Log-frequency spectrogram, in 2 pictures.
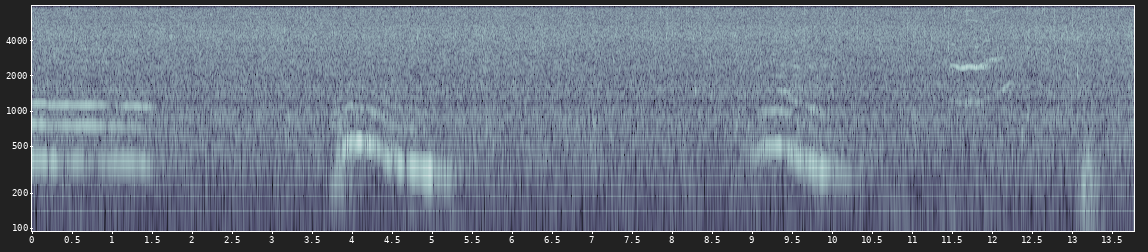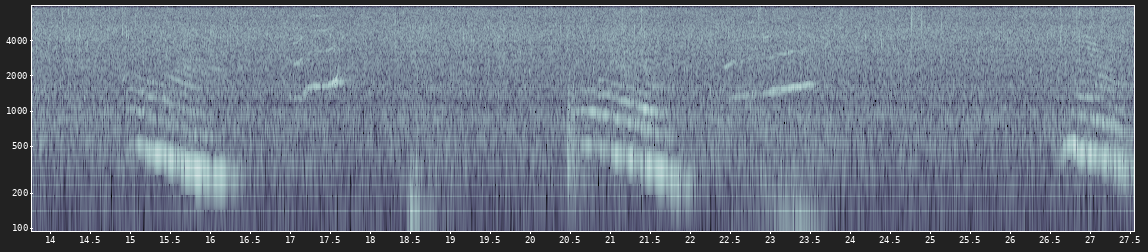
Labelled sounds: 0.0	1.5	humpback whale, 1.0 to 1.2 kHz
3.9	4.5	humpback whale, 0.78 to 1.2 kHz
9.1	9.9	humpback whale, 0.88 to 1.6 kHz
11.5	12.2	humpback whale, 1.1 to 3.0 kHz
15.0	15.9	humpback whale, 0.91 to 2.0 kHz
17.0	17.8	humpback whale, 1.2 to 5.1 kHz
20.6	21.7	humpback whale, 0.78 to 1.6 kHz
22.5	23.6	humpback whale, 1.2 to 3.4 kHz
26.8	27.4	humpback whale, 0.78 to 2.1 kHz

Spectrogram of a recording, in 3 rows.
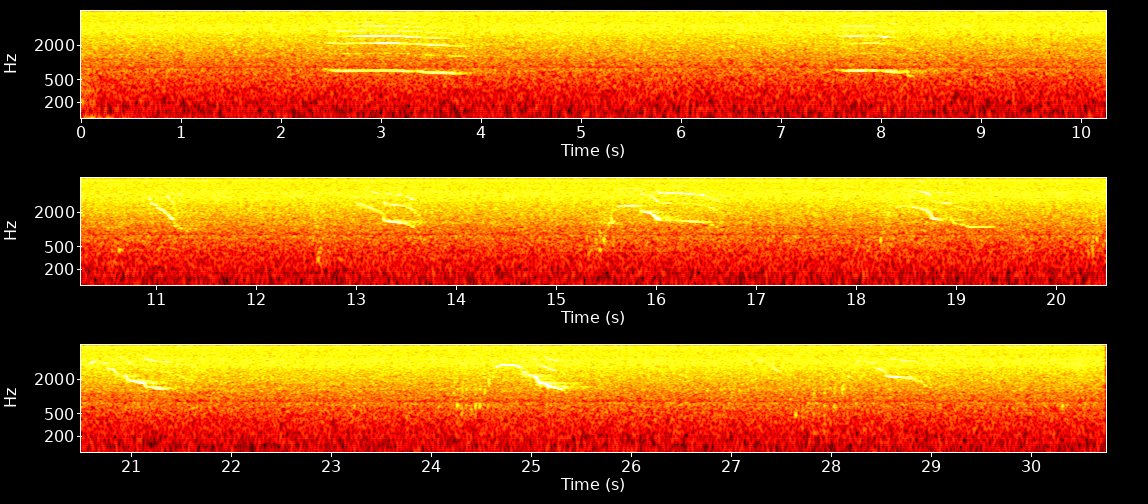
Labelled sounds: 2.5	3.9	humpback whale, 1.9 to 4.4 kHz
7.6	8.1	humpback whale, 2.0 to 4.4 kHz
13.0	13.6	humpback whale, 1.1 to 2.9 kHz
15.6	16.6	humpback whale, 1.2 to 4.6 kHz
18.6	19.4	humpback whale, 1.0 to 2.5 kHz
20.9	21.5	humpback whale, 1.3 to 4.4 kHz
24.6	25.4	humpback whale, 1.2 to 3.6 kHz
28.6	29.1	humpback whale, 1.4 to 4.4 kHz

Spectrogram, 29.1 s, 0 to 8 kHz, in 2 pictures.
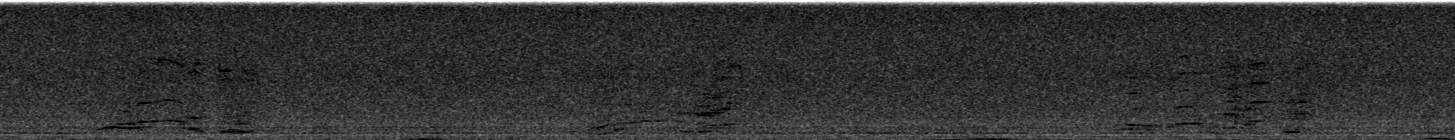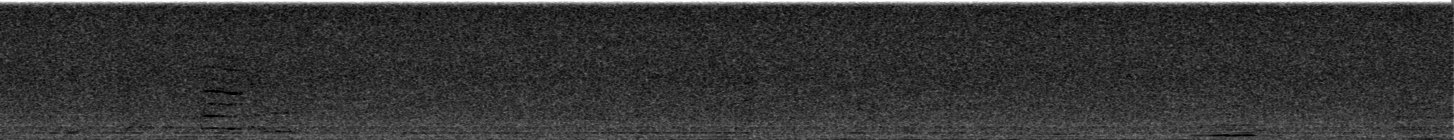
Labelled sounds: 1.2	1.9	humpback whale, 0.86 to 4.6 kHz
6.0	6.6	humpback whale, 0.80 to 1.2 kHz
6.8	7.2	humpback whale, 1.4 to 1.6 kHz
11.3	12.1	humpback whale, 0.80 to 1.1 kHz
16.6	17.0	humpback whale, 1.3 to 2.9 kHz

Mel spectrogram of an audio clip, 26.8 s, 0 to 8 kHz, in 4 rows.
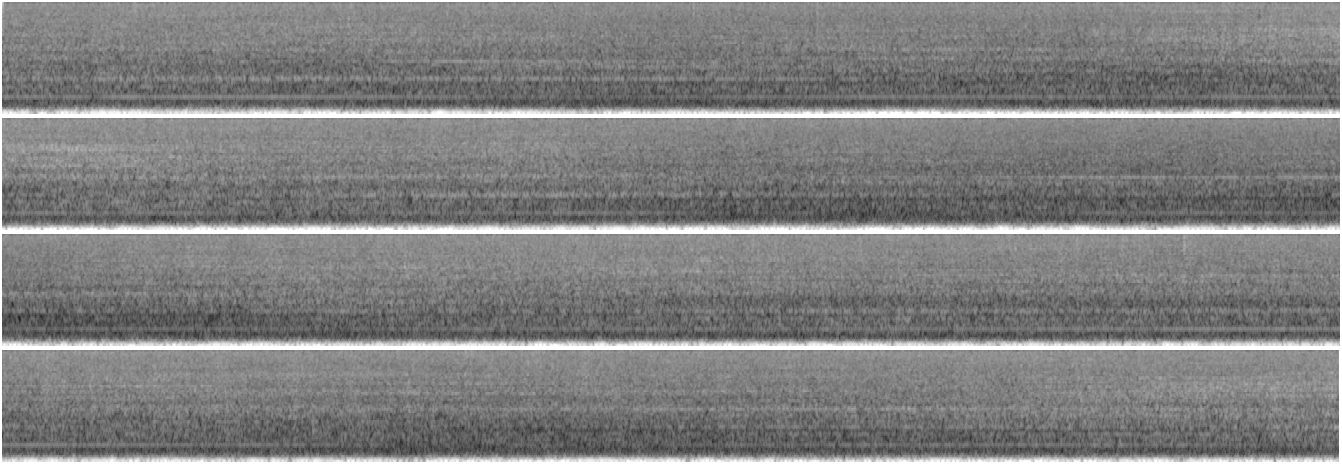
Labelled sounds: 6.9	7.2	vessel noise, 3.2 to 3.5 kHz

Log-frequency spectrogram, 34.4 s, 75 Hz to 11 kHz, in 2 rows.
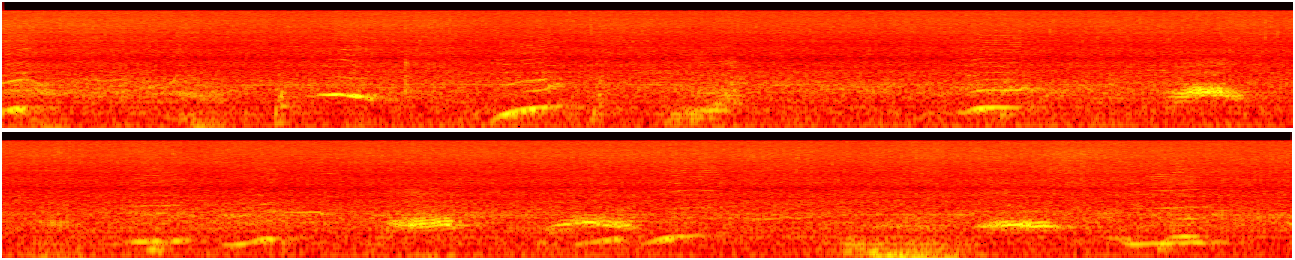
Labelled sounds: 4.3	4.7	humpback whale, 1.0 to 1.2 kHz

